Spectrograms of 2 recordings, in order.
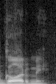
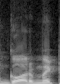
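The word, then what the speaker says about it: gourmet: जाता है गर मेंे अब बहुत सारे लोग इसे गवर्मेंट बोलते हैं तो गवर्मेंट नहीं होता अगर किसी शब्द के एंड में टी आ जाए तो नॉर्मली उस टी को साइलेंट रखा जाता है ठीक है हां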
